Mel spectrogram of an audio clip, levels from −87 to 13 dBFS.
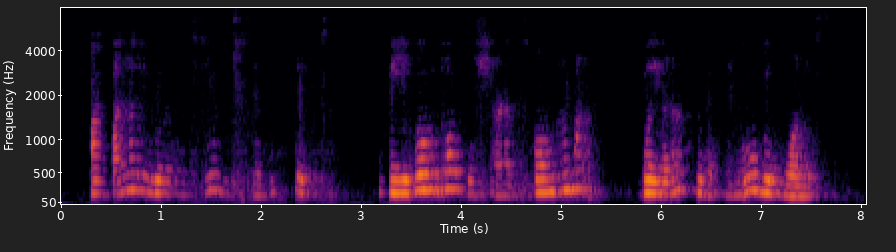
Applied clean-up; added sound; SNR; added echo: neural mask model DeepFilterNet 3.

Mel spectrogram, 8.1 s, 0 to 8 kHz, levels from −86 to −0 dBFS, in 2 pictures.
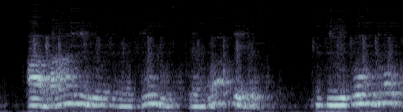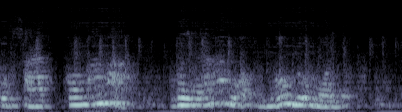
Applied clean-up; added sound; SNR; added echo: neural separator model SepFormer DNS4.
